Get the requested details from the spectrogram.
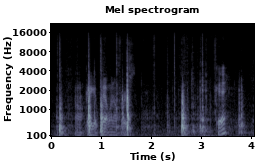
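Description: Plastic packaging crinkles and clicks as it is handled.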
